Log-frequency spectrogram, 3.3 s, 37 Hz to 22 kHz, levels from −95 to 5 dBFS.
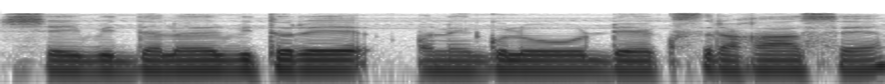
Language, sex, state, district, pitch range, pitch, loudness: Bengali, male, Assam, Hailakandi, 110-115 Hz, 115 Hz, -16 LUFS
